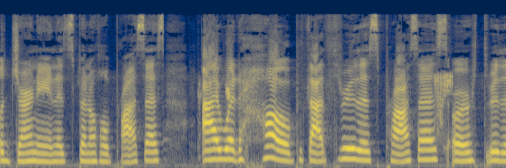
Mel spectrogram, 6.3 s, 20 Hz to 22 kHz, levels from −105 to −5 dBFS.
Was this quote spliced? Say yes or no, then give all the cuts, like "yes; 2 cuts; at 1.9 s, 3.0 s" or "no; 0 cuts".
no; 0 cuts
